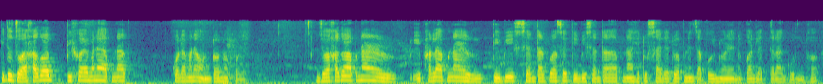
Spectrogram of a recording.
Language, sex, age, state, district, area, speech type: Assamese, female, 45-60, Assam, Sivasagar, urban, spontaneous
